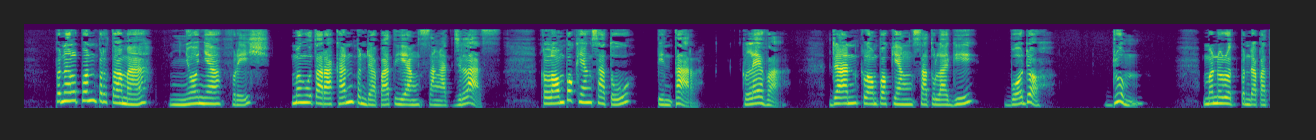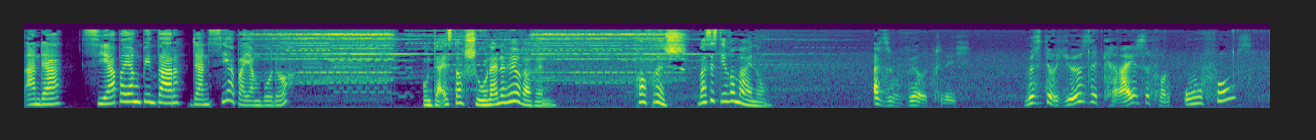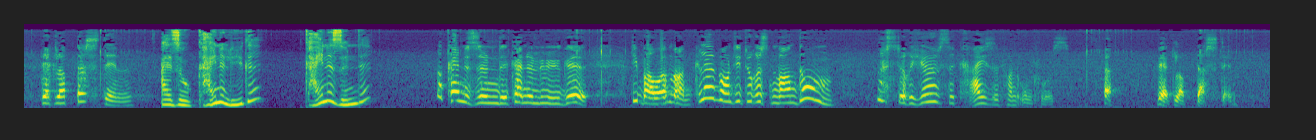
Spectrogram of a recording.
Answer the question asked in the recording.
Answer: Menurut pendapat Nyonya Frisch, orang petani, Bauern, telah bertindak pintar dan para turis itu Bodoh.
